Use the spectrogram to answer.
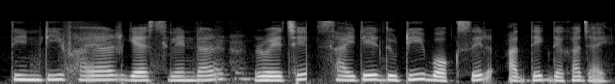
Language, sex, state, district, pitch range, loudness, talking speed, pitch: Bengali, female, West Bengal, Cooch Behar, 190-215 Hz, -14 LUFS, 105 wpm, 205 Hz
